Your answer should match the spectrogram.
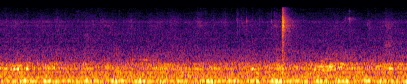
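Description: Near silence: room tone with a steady faint low hum and a single faint click about three quarters of the way through.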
